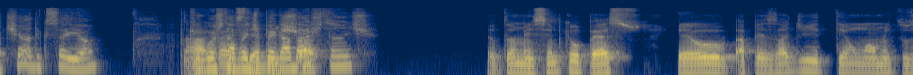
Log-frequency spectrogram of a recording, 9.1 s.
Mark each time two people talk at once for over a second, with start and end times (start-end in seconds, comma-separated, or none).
1.8-3.4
